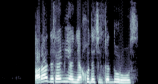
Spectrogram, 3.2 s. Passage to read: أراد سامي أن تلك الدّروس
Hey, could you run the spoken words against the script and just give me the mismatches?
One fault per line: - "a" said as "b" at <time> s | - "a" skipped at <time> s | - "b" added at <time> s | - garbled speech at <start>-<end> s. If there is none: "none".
- "يأخذ" added at 1.5 s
